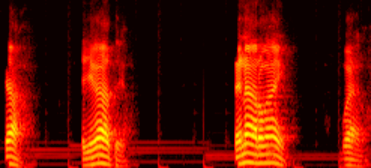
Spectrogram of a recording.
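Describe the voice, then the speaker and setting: A man's voice: mid-range voice, lively intonation, slow, faint music behind. A man in a casual vlog, chatting to viewers as he walks through placing lottery bets on his phone, from inside a car. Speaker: vlogger. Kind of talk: casual screen walkthrough.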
